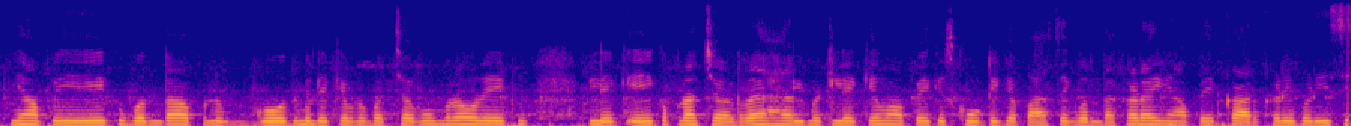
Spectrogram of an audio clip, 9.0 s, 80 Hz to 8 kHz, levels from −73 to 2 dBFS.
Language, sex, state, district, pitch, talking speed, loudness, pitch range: Hindi, female, Odisha, Nuapada, 210 Hz, 275 wpm, -18 LUFS, 205-215 Hz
